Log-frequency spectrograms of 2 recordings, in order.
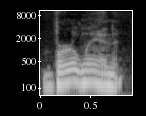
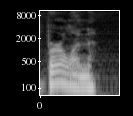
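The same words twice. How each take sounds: First: It is pronounced the way the German city is. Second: It is pronounced the way Pennsylvanians say it. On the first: It names the city in Germany. "it's Berlin, Germany" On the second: It names the town in Pennsylvania. "It's Berlin in Pennsylvania"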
